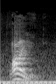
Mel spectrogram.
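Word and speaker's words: Ayin: Iron is one of five gutturals, right? And it's pronounced iron. You especially listen to Sephardi, listen to Yemenites. It's a sounded letter.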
